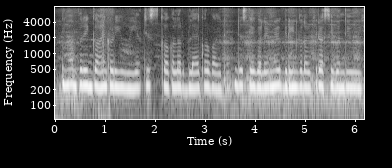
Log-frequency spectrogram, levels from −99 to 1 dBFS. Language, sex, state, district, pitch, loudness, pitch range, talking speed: Hindi, female, Rajasthan, Churu, 225 Hz, -12 LUFS, 220-235 Hz, 225 wpm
